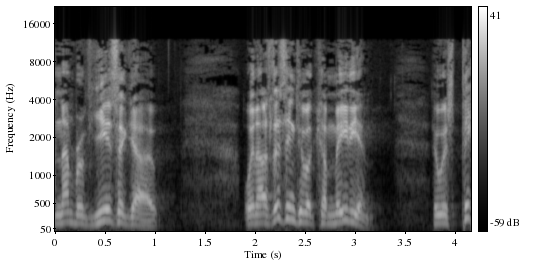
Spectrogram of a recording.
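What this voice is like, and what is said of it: Usual voice. Nothing is said of it.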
